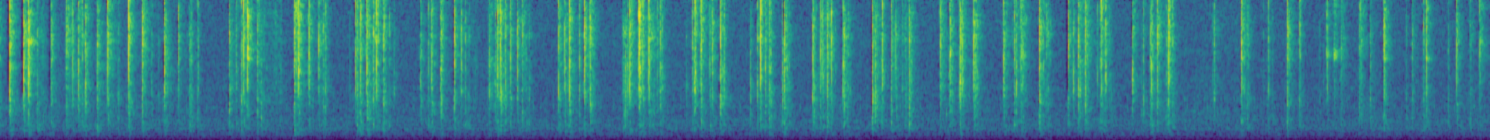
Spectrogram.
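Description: Long nails type on the plastic keys of a compact pink and white plastic computer keyboard, at times with only one hand. Quick, bright clicks come in bursts with short pauses, each dying away almost at once. Faint music may sit underneath.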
